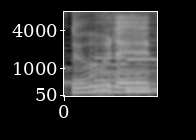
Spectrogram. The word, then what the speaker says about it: pseudepigrapha: Pseudepigrapha.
